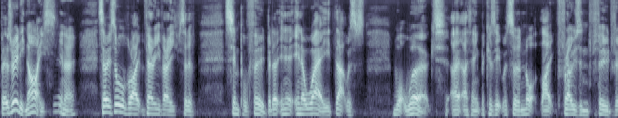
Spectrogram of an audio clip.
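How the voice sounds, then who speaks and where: A man with an English accent, medium pitch and a fairly slow pace. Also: ordinary pitch variation. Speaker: chef and TV presenter. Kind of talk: podcast interview answer. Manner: calm, amused.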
